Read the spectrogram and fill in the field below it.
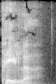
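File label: "peeler", English, British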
